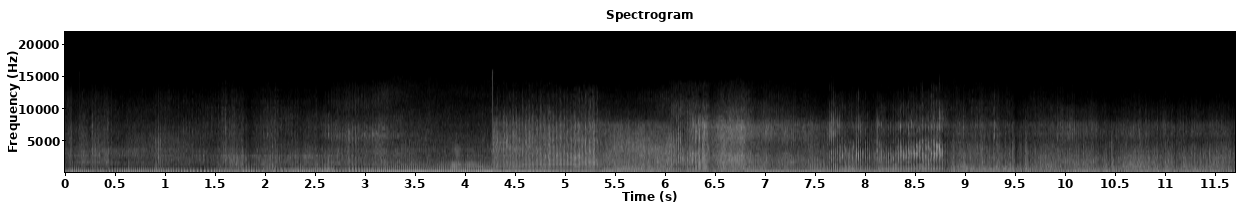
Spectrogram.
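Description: Dirt bike engine running and revving, its pitch rising and falling again and again.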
